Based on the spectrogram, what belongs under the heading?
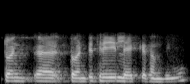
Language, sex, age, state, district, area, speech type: Hindi, male, 18-30, Madhya Pradesh, Ujjain, urban, conversation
